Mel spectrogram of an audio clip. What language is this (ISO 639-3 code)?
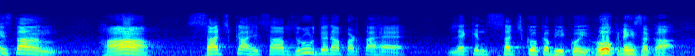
hin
